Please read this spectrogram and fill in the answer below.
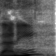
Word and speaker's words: Xani: should tell you again that my name is Annie and it's pronounced as any and I'm so just appreciative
